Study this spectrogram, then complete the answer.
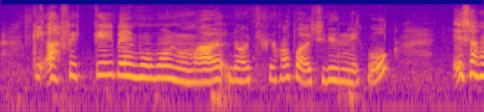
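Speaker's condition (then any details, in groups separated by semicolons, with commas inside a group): Cerebral palsy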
